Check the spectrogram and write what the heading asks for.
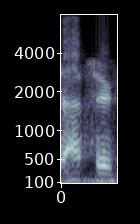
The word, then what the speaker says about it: Datsyuk: Make sure I pronounce his last name right. Datsyuk? Yeah, Pavel Datsyuk.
